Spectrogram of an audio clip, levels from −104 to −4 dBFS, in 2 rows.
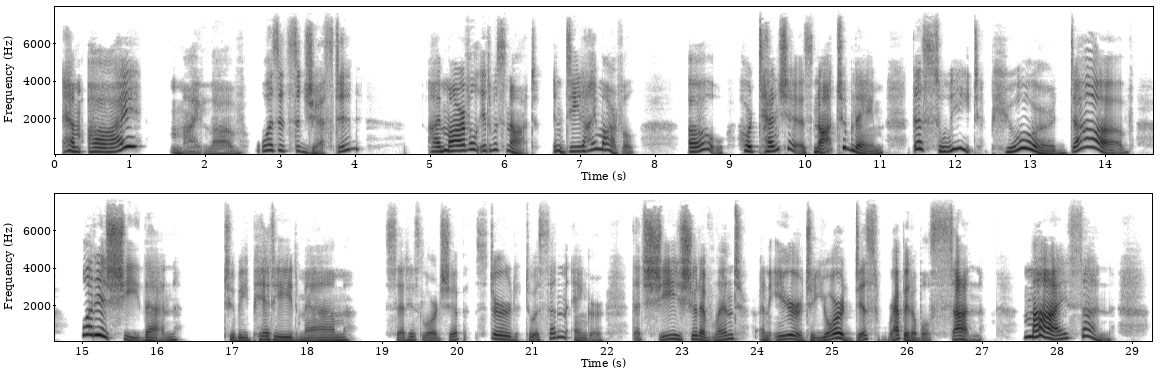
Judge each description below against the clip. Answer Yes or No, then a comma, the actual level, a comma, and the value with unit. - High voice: Yes, high, 195 Hz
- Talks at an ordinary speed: No, slow, 110 wpm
